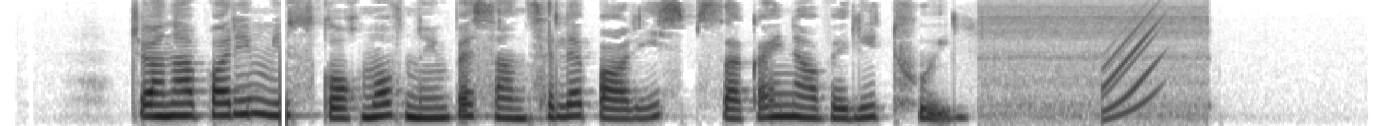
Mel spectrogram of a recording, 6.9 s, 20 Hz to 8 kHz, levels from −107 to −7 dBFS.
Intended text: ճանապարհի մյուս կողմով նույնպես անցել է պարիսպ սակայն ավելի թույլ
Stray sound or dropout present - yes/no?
yes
